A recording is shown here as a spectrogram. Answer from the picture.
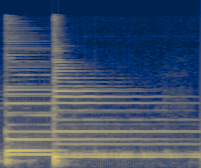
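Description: Acoustic guitar playing the end of a D minor riff: one pluck at the start and another about half a second later, the notes then ringing on and slowly fading.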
